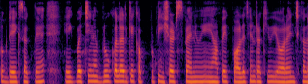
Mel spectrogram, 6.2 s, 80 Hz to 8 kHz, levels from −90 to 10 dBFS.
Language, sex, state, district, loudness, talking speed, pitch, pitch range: Hindi, female, Bihar, Gopalganj, -25 LUFS, 255 wpm, 175 Hz, 170-180 Hz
